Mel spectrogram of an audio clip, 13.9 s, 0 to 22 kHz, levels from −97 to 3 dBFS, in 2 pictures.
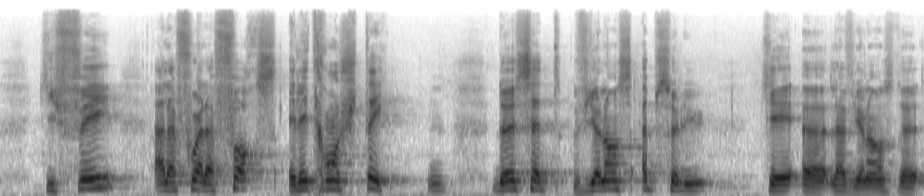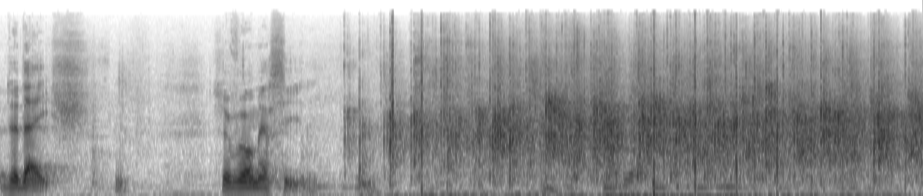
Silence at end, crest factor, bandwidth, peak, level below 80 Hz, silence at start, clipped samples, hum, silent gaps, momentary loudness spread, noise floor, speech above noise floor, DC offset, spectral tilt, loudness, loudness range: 0 s; 14 dB; 17 kHz; -6 dBFS; -44 dBFS; 0.3 s; under 0.1%; none; none; 13 LU; -52 dBFS; 32 dB; under 0.1%; -4 dB/octave; -20 LUFS; 6 LU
